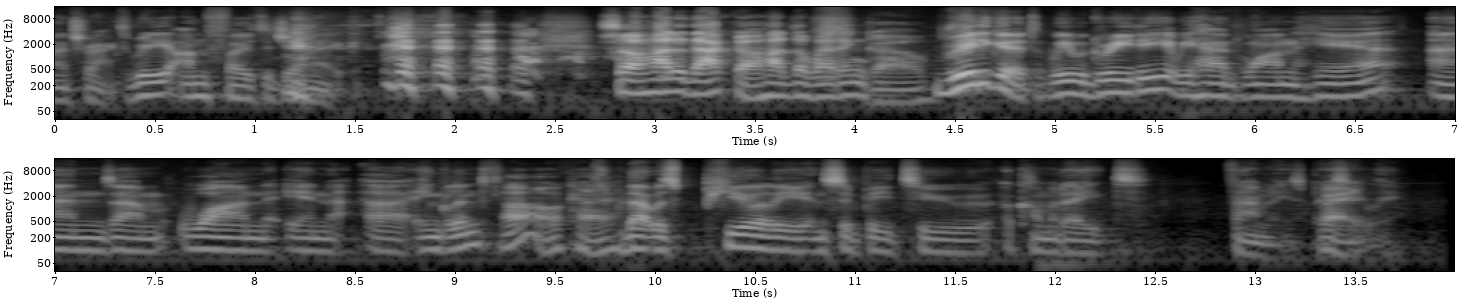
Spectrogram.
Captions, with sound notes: - Yeah, really unattractive. Really un-photogenic. (laughing) - So, how did that go? How did the wedding go? - Really good. We were greedy. We had one here and one in England. - Oh, okay. - That was purely and simply to accommodate families, basically.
